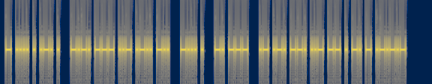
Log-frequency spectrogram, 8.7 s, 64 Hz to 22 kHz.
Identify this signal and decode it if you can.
Morse code, heard as a keyed tone, about 34 wpm, 700 Hz. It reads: THERE COULD BE NO ARGUMENT.
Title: A Sound Of Thunder 35wpm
